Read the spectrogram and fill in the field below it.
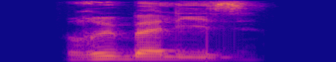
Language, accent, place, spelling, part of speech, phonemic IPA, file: French, France, Lyon, rubalise, noun, /ʁy.ba.liz/, LL-Q150 (fra)-rubalise.wav
- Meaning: A barricade tape: a plastic band, usually striped, used to delimit a restricted-accessed zone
